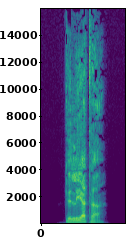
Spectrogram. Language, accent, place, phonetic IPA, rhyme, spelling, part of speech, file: German, Germany, Berlin, [ɡəˈleːɐ̯tɐ], -eːɐ̯tɐ, gelehrter, adjective, De-gelehrter.ogg
- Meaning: 1. comparative degree of gelehrt 2. inflection of gelehrt: strong/mixed nominative masculine singular 3. inflection of gelehrt: strong genitive/dative feminine singular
